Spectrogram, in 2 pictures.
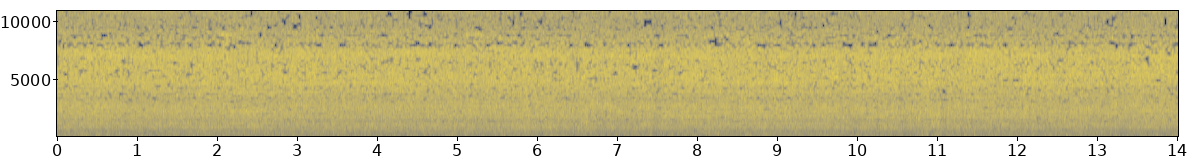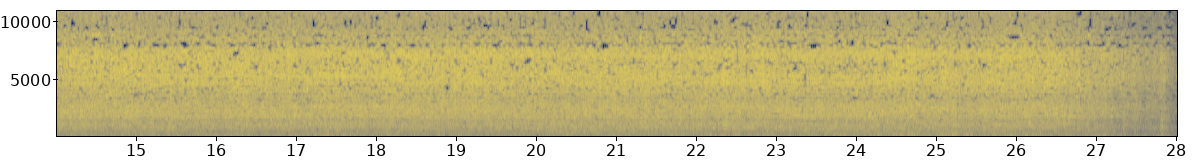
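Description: Toroidal coil winding machine running, its ring and rollers spinning as enamelled copper wire is fed onto the ring. It makes a loud, steady whirring rush that dies away near the end.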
